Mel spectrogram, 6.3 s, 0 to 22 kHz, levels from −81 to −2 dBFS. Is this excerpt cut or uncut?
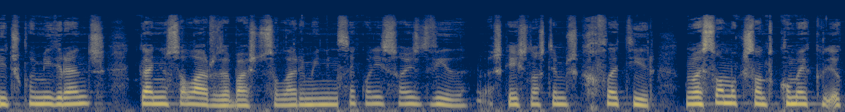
cut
